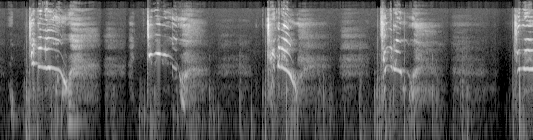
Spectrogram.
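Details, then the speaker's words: A person's real sneeze, deliberately brought on, leaving watery eyes: several loud, high-pitched squealing sneezes in a row, each trailing off into a falling squeak. "That was it. Hope you guys enjoyed. It's my sneeze. My eyes are actually watery. That's actually my real sneeze."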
